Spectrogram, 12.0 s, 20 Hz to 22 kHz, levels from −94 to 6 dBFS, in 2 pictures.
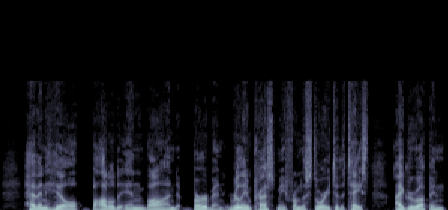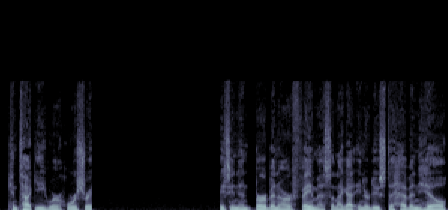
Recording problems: audio cutting out; at 7 s for 1.5 s

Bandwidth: 13.5 kHz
